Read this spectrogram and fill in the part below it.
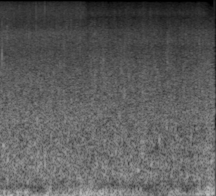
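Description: Water rushes steadily through a partly broken-out beaver dam, a loud, continuous broadband gush that stays close and even throughout.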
